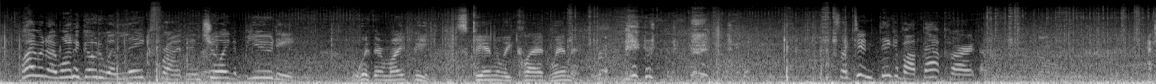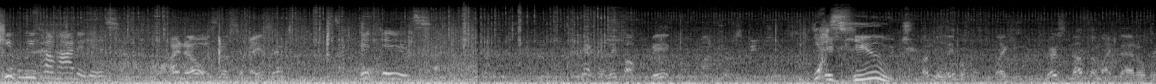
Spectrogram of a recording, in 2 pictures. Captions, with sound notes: Why would I want to go to a lakefront and enjoy the beauty? Where there might be scantily clad women? [laughter] Right. You didn't think about that part. I can't believe how hot it is. I know. Isn't this amazing? >>It is. I can't believe how big Montrose Beach is. >>Yes! >>It's huge! Unbelievable. Like there's nothing like that over in Indiana.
